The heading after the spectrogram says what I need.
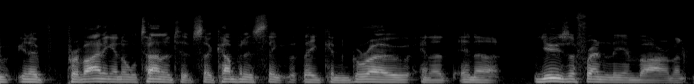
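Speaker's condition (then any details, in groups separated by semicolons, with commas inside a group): No condition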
